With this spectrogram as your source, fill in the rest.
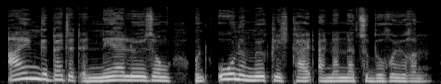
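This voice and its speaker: Woman reading a sharp, skeptical young sister. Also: on the low side, normal speed, dry recording, clean studio sound, natural voice. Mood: cutting.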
